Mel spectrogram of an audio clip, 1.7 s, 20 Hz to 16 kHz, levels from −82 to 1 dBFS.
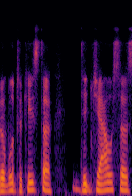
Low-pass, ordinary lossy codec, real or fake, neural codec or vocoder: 7.2 kHz; Opus, 16 kbps; fake; codec, 16 kHz, 1.1 kbps, Voila-Tokenizer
